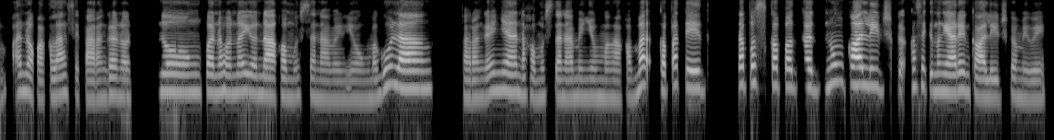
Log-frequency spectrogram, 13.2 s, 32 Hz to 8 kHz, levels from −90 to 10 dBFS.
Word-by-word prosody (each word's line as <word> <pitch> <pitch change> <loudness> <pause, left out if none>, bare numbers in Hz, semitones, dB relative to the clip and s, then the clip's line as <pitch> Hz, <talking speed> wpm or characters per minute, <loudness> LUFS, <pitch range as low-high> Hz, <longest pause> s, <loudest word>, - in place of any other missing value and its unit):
ano 210 0 -3
kaklase 180 +4 -4
parang 165 +1 -2
ganon, 175 -3 -3 0.4
nung 215 -1 -2
panahon 210 -1 0
na 215 - +1
yun 205 -2 -3
nakukumusta 180 -1 +1
namin 165 0 -8
yung 165 0 -12
magulang 245 +4 +4 0.4
parang 175 0 -6
ganyan, 215 0 0
nakamusta 175 -1 -6
namin 175 +1 -5
yung 175 0 -10
mga 170 -1 -7
kama 240 +11 +2 0.2
kapatid. 245 +1 0 0.4
Tapos 290 +1 +1
kapag 270 -1 +1
ka 260 0 +3 0.2
nung 310 +4 -5
college 280 -4 +7
ka - - -6
kasi 265 +1 -7
nangyari 215 0 +4
yun 215 - -15
college 175 -2 -1
kami, 175 -2 -9 0.2
eh, - - -22
210 Hz, 145 wpm, -23 LUFS, 175-245 Hz, 0.4 s, college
